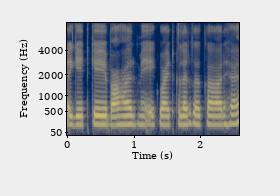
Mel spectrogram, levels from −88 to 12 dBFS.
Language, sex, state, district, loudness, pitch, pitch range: Hindi, female, Odisha, Khordha, -14 LUFS, 195 Hz, 190-195 Hz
